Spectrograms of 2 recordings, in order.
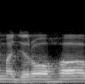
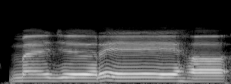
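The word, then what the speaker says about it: مجريها: saja dibacakan dengan imalah bacanya macam mana bukan majroha bukan majriha bukan majruha tetapi dibaca dengan majreha Rere macam kita sebut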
